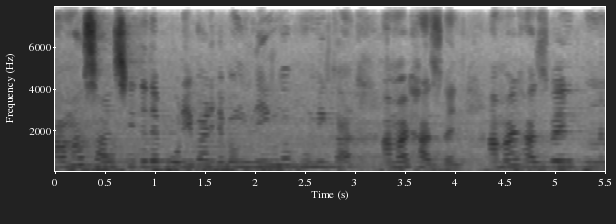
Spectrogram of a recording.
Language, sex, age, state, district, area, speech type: Bengali, female, 60+, West Bengal, Purba Bardhaman, urban, spontaneous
